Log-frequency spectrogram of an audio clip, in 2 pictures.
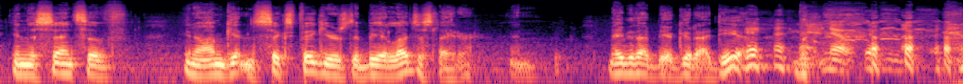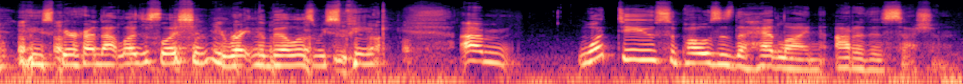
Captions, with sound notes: in the sense of I'm getting six figures to be a legislator. And maybe that'd be a good idea. - No. (chuckling) - Are you scared of that legislation? You writing the Bill as we speak? What do you suppose is the headline out of this session?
